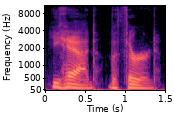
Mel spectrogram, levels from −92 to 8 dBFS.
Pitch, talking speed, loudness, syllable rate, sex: 120 Hz, 120 wpm, -17 LUFS, 3.1 syllables/s, male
